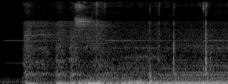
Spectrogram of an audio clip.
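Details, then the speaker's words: 2008 Mazda6 automatic after shift cable replacement, with the air box, PCV hose and MAF connector reinstalled; started in park with a quick crank, catching cleanly into a smooth, steady idle, a normal healthy start. "Starts in park, which is amazing."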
